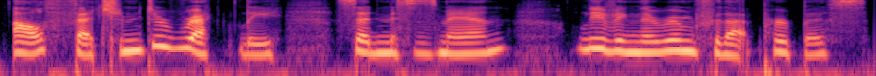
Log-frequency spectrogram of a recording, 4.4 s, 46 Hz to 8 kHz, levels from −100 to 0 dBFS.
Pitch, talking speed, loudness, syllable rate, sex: 240 Hz, 180 wpm, -20 LUFS, 4.9 syllables/s, female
